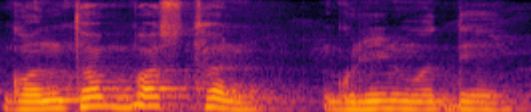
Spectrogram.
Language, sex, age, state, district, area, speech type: Bengali, male, 30-45, West Bengal, Bankura, urban, spontaneous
